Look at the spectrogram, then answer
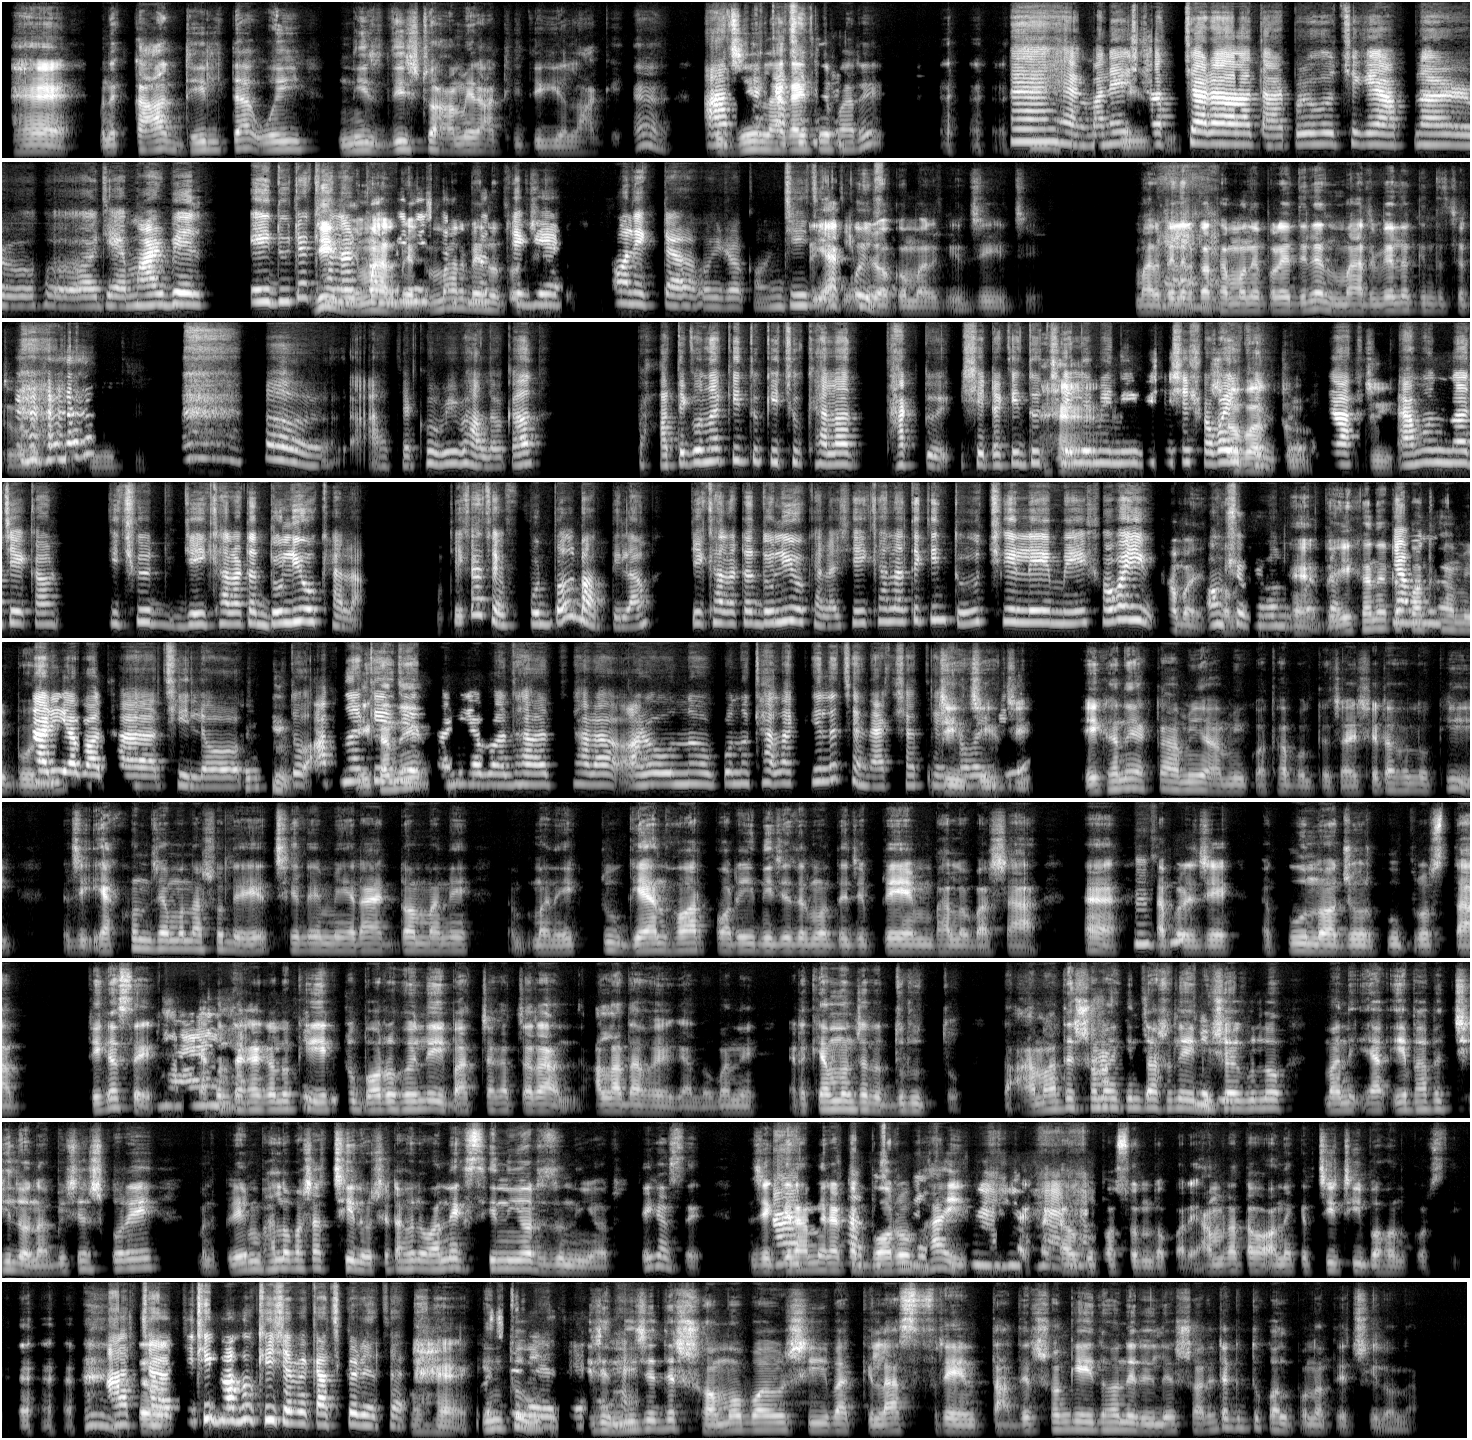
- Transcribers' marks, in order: static; chuckle; other background noise; laugh; laughing while speaking: "ও"; distorted speech; stressed: "সবাই"; chuckle
- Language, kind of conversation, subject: Bengali, podcast, ছোটবেলায় খেলাধুলার সবচেয়ে মজার স্মৃতি কোনটা, বলবে?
